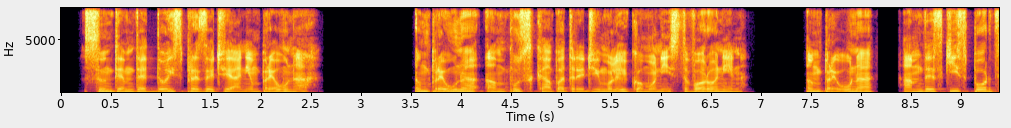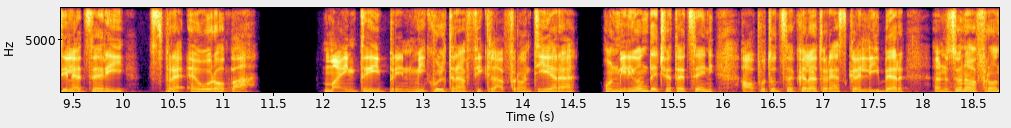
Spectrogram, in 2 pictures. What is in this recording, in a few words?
romanian political ads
